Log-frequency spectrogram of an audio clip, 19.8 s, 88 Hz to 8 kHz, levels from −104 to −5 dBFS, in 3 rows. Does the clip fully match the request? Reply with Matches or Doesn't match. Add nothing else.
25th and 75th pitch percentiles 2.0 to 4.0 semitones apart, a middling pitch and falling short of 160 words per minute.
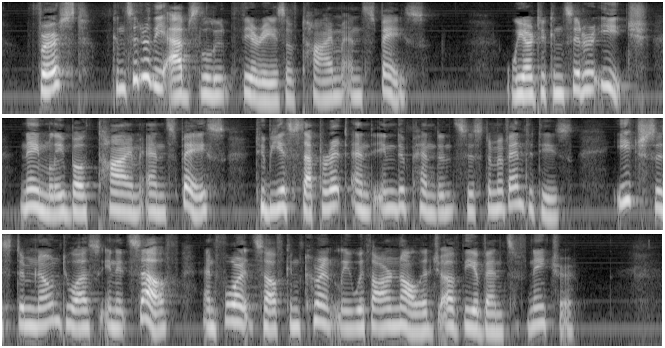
Doesn't match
